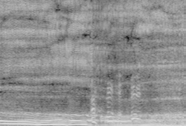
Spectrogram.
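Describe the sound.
A person lets out a long, wavering moan, performed as the moaning heard behind a door in a told story; its low pitch slides up and down before briefly breaking off and trailing into a deeper, steady groan. No words are spoken.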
